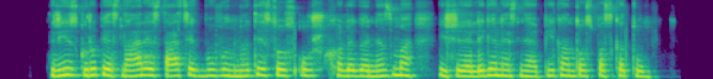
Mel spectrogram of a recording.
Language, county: Lithuanian, Tauragė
